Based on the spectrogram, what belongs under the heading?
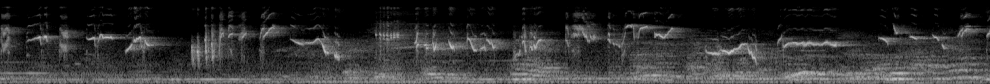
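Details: Oriental magpie-robin singing in ngriwik style at midday: rapid run of varied whistled notes, many sharply rising or falling, packed closely with short pauses, over a steady low humming background.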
